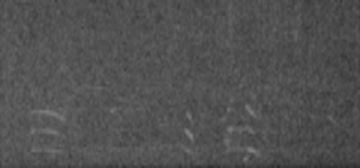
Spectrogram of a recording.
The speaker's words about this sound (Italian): Oltre il molo, ecco le prime onde, e vento a sufficienza per aprire le vele. Mani alle scotte, si naviga!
